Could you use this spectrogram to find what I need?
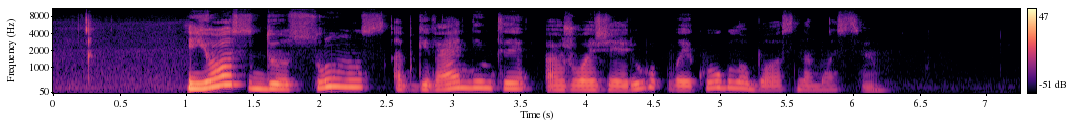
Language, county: Lithuanian, Vilnius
